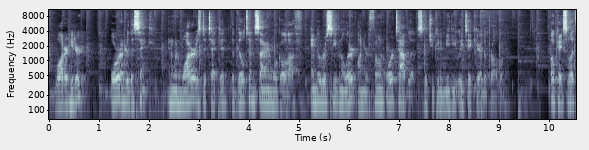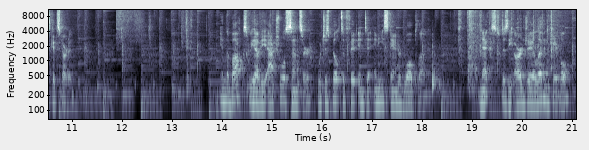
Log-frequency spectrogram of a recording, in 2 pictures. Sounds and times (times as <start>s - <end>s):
Music: 0.0s - 21.0s
Speech: 0.1s - 9.2s, 10.0s - 11.1s, 14.0s - 18.2s, 19.1s - 21.0s.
